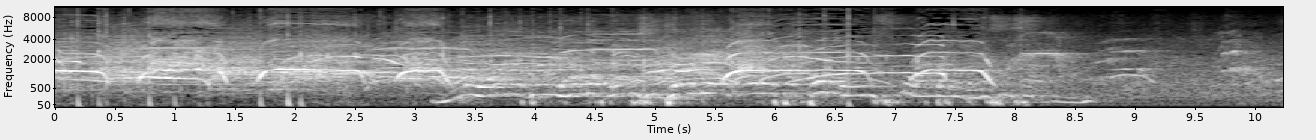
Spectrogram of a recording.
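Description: A large crowd of people shouts and cheers loudly outdoors.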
